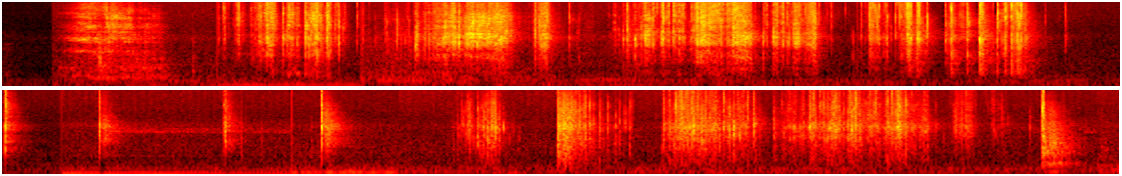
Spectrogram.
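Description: Thin clear plastic packaging bags crinkling and rustling in irregular bursts as a remote control and a bagged power cord are unwrapped and handled, with a few sharp clicks among them.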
